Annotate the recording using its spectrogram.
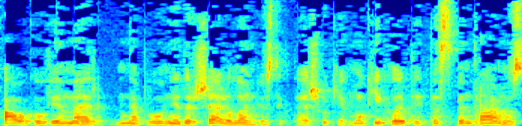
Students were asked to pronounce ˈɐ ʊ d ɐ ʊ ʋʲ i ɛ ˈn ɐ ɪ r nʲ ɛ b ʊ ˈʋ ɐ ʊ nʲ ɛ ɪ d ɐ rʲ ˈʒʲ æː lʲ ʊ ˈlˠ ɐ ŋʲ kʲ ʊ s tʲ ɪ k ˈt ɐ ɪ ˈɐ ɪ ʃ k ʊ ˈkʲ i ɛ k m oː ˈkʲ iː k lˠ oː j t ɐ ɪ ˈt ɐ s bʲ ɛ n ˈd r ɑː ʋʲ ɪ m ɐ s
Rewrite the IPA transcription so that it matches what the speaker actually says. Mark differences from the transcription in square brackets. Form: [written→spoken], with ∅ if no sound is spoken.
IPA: ˈɐ ʊ [d→ɡ] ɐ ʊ ʋʲ i ɛ ˈn ɐ ɪ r nʲ ɛ b ʊ ˈʋ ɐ ʊ nʲ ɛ ɪ d ɐ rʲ ˈʒʲ æː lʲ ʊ ˈlˠ ɐ ŋʲ kʲ ʊ s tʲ ɪ k ˈt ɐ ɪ ˈɐ ɪ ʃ k ʊ ˈkʲ i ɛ k m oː ˈkʲ iː k lˠ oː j t ɐ ɪ ˈt ɐ s bʲ ɛ n ˈd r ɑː ʋʲ ɪ m ɐ s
